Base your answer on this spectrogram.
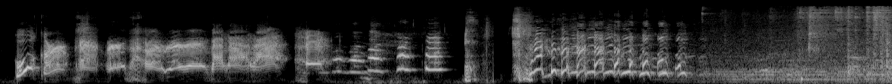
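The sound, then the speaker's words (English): A human voice imitates the call of a blue-winged kookaburra, producing a loud run of harsh, cackling, honking squawks in quick bursts that build into continuous raucous chatter. “These ones got blue wings and the blues, oh, it's like a metallic blue and they sound like this.”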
